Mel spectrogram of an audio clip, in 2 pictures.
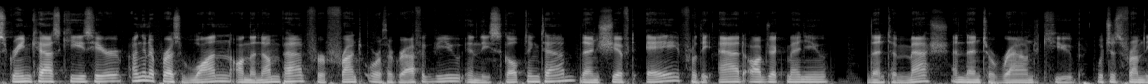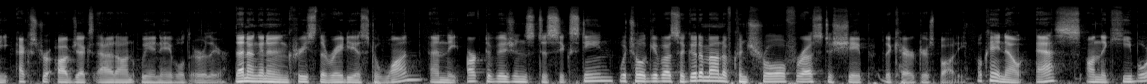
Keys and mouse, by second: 1.2 KP_1, 9.1 shift+a, 16.1-18.3 drag, 18.9-20.9 drag, 22.6 s.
